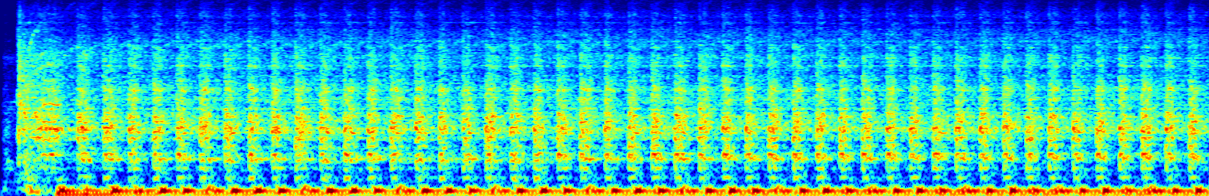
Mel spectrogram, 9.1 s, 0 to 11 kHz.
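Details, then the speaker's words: Mitsubishi Evo X after MHI 18k turbo swap, fuel pump relay pulled, cranking 15-20 seconds to prime oil pump and turbo: steady, even starter cranking about ninety pulses a minute with no firing; normal cranking without fuel. "All right, we're going to crank the car for like, I don't know, 15 to 20 seconds without any fuel to get the oil flowing to the"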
